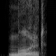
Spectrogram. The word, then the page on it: mold: Indian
